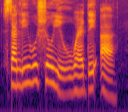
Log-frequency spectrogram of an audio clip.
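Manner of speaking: plain reading voice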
